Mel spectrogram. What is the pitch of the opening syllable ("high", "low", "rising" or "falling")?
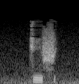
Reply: high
